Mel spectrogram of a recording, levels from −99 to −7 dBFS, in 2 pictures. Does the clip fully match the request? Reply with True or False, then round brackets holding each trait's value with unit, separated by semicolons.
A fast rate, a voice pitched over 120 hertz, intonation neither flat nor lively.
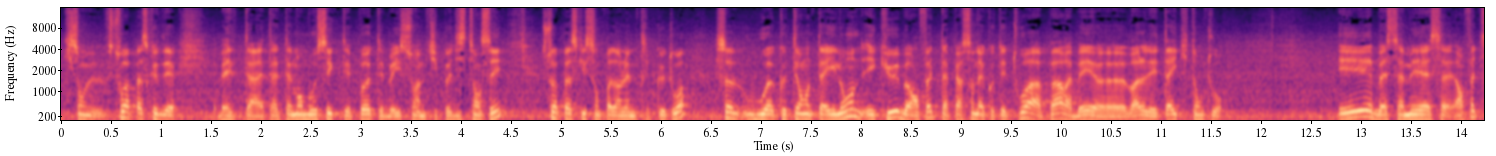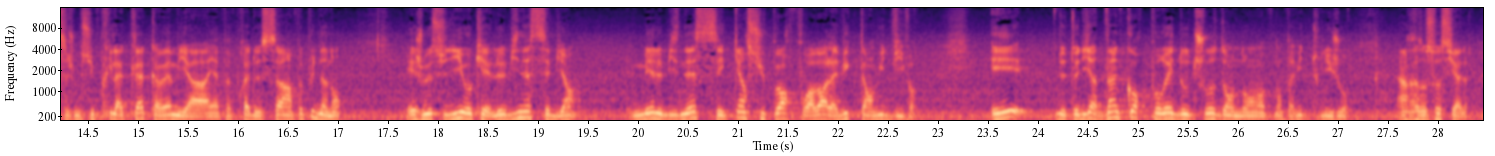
True (290 wpm; 140 Hz; 4.6 semitones)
